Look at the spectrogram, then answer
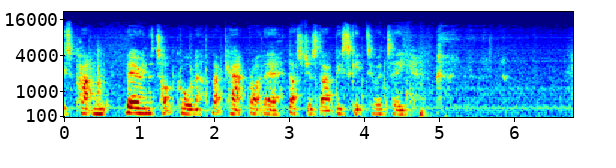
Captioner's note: giggles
